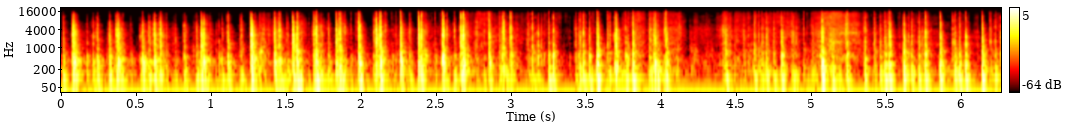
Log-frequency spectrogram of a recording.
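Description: A medium, closed, hollow white paperboard box, held upright and then laid flat, is tapped rapidly with fingertips and short nails. About forty quick, dry, hollow taps land in an uneven rhythm, with a brief pause near the four-second mark. Each tap stops almost at once, giving crisp, papery clicks over a soft low thump.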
